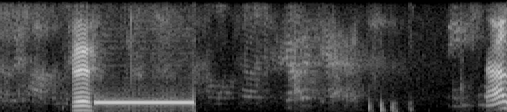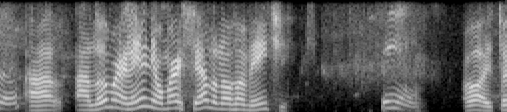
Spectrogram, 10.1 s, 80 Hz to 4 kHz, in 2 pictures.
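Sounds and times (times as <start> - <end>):
speech: 0.7 - 1.2, 4.9 - 8.0, 8.9 - 10.1
ringback tone on an outgoing phone call: 1.0 - 2.0.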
